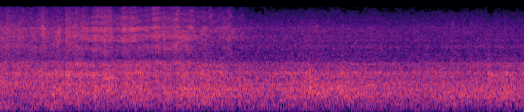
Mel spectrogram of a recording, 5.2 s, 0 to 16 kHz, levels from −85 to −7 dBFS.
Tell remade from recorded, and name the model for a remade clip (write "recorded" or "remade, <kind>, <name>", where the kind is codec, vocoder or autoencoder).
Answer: recorded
